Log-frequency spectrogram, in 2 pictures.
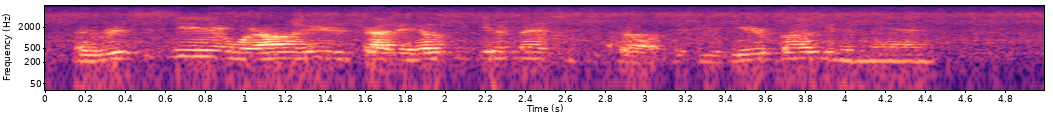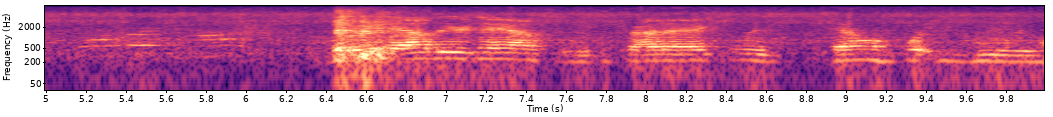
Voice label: Unexplained Inaudible Female or Childs voice; Case 029 Christian Home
